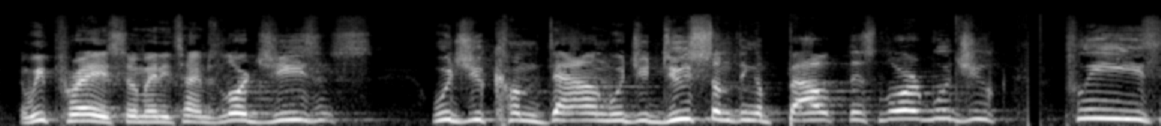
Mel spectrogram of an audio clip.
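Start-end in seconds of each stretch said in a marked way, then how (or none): 1.5-7.7 pleading prayer. Acted. Voiced prayer for help.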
